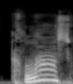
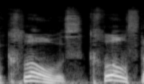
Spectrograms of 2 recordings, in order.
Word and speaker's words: cloth: In addition to avoiding plastic bag 塑料袋 plastic bag in favor of cloth one，这里面讲到这个布袋哈，这个布袋我们用这个 cloth C-L-O-T-H，那么这一次大家千万不能念成 clothes 的话嘛，表示衣服的什么什么东西了。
